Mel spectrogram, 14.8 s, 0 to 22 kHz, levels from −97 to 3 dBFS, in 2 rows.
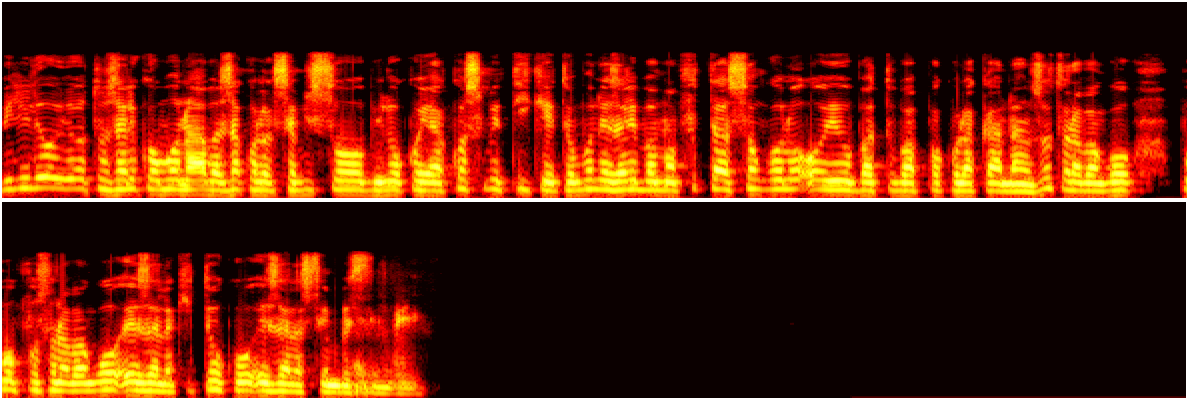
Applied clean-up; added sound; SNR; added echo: neural mask model Resemble Enhance denoiser.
